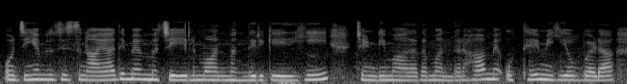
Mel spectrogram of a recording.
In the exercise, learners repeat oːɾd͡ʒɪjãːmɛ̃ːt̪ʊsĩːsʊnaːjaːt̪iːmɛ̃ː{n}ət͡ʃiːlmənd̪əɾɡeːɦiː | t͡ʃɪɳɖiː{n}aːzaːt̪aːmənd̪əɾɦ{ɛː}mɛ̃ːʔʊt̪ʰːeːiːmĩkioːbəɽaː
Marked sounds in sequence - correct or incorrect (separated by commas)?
incorrect, incorrect, incorrect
